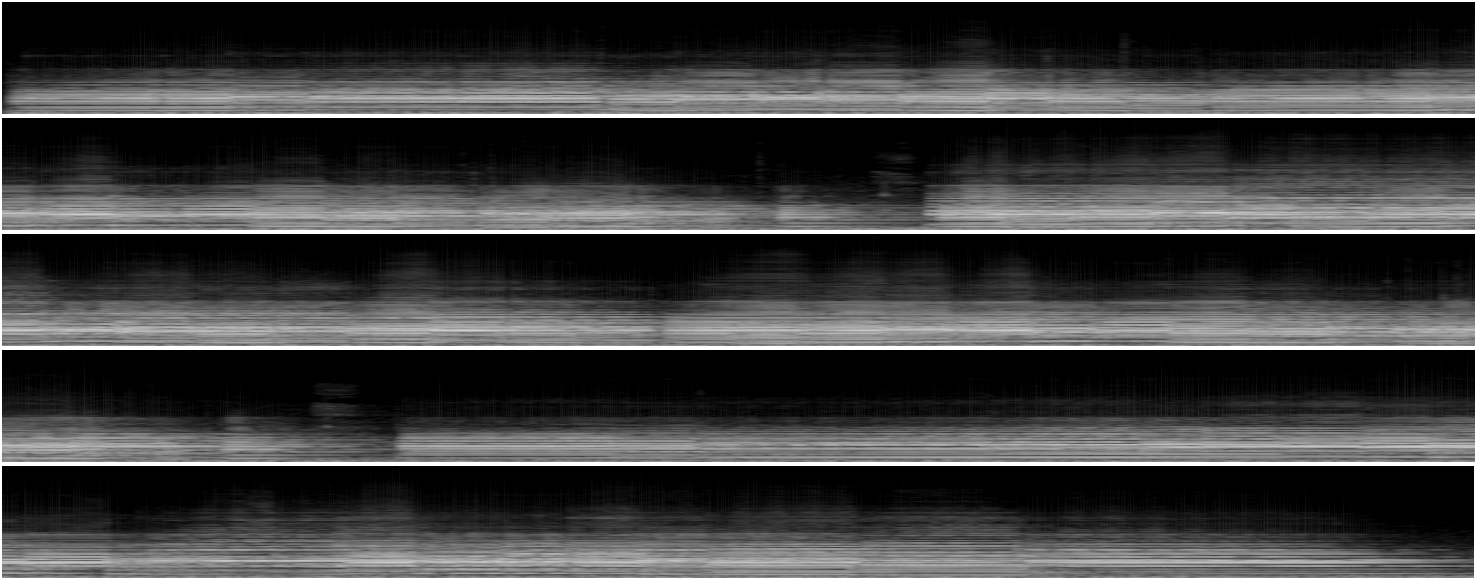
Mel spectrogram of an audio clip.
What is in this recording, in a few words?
together, bassoon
